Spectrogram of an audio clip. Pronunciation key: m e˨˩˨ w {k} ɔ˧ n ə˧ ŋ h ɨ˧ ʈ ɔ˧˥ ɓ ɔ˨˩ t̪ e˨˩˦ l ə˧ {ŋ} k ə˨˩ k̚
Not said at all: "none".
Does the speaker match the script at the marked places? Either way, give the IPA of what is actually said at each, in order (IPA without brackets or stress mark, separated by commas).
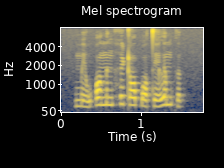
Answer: ʔ, m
